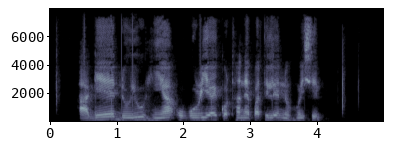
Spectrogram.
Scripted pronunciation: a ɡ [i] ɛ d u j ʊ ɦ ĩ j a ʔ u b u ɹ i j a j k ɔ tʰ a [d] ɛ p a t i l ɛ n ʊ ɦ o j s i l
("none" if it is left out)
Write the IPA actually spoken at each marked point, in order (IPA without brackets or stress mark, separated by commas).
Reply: ɛ, n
